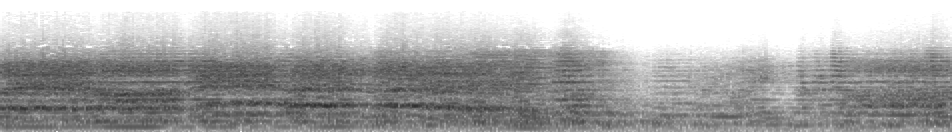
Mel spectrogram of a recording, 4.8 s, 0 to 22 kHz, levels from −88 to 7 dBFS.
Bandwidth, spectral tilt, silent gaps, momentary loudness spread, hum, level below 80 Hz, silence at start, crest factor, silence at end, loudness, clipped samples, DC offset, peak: 12.5 kHz; -4 dB/octave; none; 18 LU; none; -52 dBFS; 0 s; 14 dB; 0 s; -15 LUFS; under 0.1%; 0.1%; -4 dBFS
